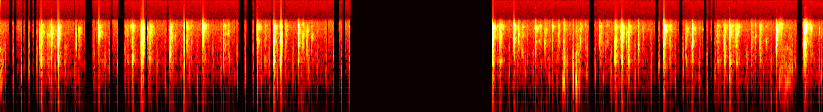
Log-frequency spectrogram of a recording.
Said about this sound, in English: My laptop is down. I have to use the stupid desktop computer, and the keyboard I have is um, noisy.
